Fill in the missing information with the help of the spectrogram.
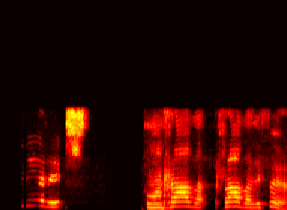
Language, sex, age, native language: Icelandic, female, 8, Icelandic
